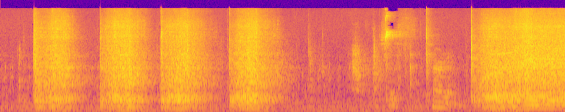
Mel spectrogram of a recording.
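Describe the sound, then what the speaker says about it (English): A blender works on strawberries and coconut milk in short repeated pulses of whirring, loud and close, followed by clattering and a brief spoken phrase before a final longer run. "then blend it until it's smooth"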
